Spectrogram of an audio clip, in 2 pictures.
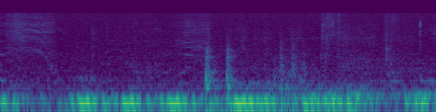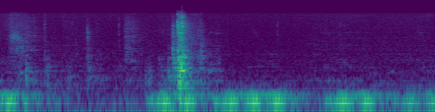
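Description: Loud bass-heavy music from a neighbour's sound system (pancadão), heard mostly as a pulsing deep bass that drops out briefly about five seconds in and comes back. There are scattered knocks from handling, with one sharp knock about six seconds in.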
